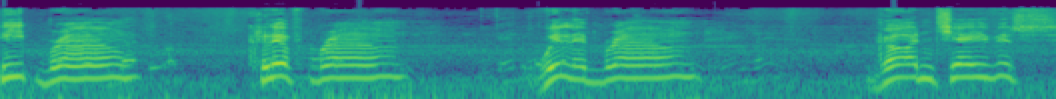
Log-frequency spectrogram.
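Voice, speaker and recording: A man at a high pitch with monotone, flat intonation, at a very slow pace with long, frequent pauses. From Atlanta, Georgia. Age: 80s+. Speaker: professional golfer. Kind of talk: interview answer, reminiscing.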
